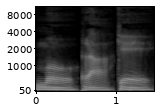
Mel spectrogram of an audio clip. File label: "morake", concat syllables; Affixing experiment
